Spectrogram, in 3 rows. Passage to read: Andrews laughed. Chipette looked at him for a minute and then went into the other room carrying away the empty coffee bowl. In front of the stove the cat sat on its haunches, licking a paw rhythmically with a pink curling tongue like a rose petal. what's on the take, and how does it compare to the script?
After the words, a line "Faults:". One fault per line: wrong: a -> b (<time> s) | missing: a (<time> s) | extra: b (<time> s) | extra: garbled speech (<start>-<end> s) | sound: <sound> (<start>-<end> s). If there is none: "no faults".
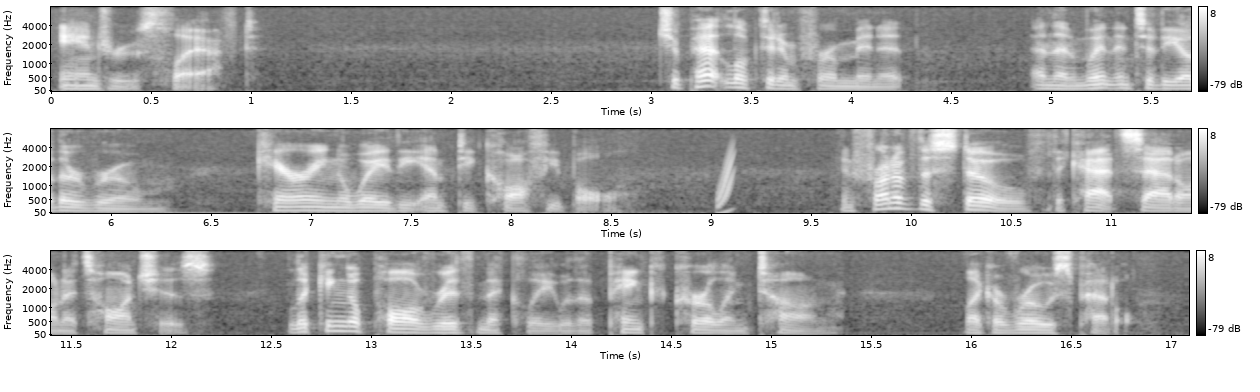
Andrews laughed. Chipette looked at him for a minute and then went into the other room carrying away the empty coffee bowl. In front of the stove the cat sat on its haunches, licking a paw rhythmically with a pink curling tongue like a rose petal.
Faults:
sound: chirp (9.0-9.1 s)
